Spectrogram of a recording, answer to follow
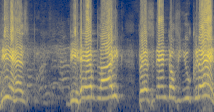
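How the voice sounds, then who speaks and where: A man with an extremely high pitch speaks in a raised, projected voice at a very slow pace, with ordinary pitch variation and audible room echo. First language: not English. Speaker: rally speaker. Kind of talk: rally speech.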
